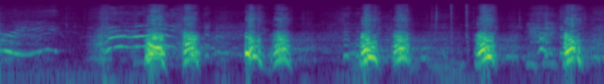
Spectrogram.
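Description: Dog yelling in excited greeting: a wavering whine, then a rising, howl-like cry, followed by a string of short yelping barks, mostly in pairs, about one pair a second.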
